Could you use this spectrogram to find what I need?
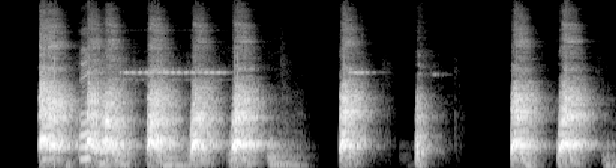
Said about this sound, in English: I told you, her bark's like really aggressive for such a small dog. Small dog syndrome.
